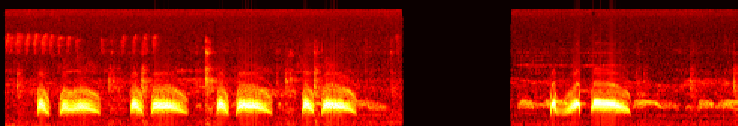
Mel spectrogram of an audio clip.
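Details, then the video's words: Spotted dove coos used as a lure to provoke newly caught males to coo, with female and male birds. Low phrases of two short notes, then a long drawn, falling coo, repeated four times, then a silent gap and another phrase. "Chim cu gáy thúc gù chất giọng gấy ức chế cho bổi rất cao, mở lên bổi gáy liền và dai dẳng"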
